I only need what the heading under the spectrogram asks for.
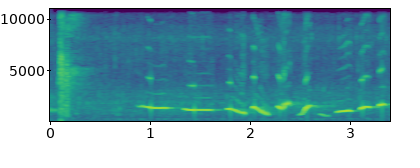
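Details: White-rumped shama whistling a series of pure, fluty notes, some held steady and others swooping up or down, in a quick, evenly paced phrase after a single sharp click.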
